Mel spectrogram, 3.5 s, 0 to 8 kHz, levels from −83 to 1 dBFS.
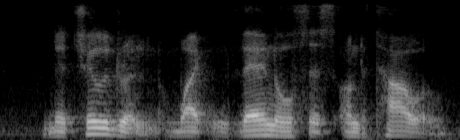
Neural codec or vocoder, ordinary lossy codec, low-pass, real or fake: codec, 16 kHz, 1 kbps, X-Codec, WavLM features, trained on Multilingual LibriSpeech; Opus, 16 kbps; 7.2 kHz; fake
